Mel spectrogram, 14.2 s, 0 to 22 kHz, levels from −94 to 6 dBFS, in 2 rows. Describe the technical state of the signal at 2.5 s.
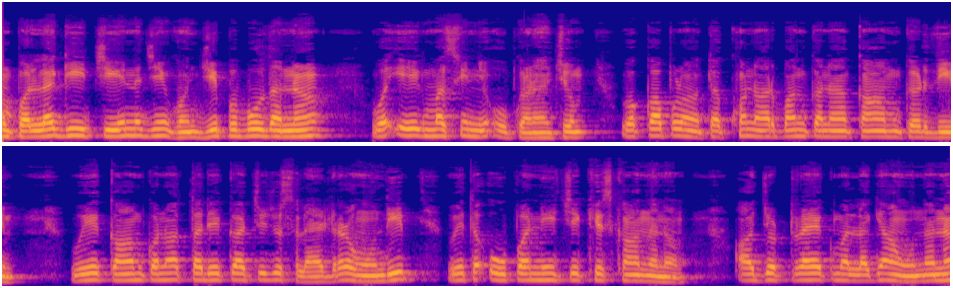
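The signal is intact at 2.5 s, with no dropout, distortion or other technical fault audible at that point in the speech.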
